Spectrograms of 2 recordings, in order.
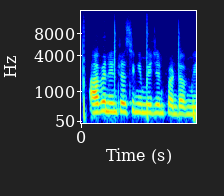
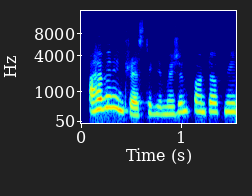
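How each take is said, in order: First: It is said quickly, in a flat, even tone. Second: It is said slowly, with a relaxed rising-falling tune. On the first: "But when I say it fast, ... it's a flat, boring tone" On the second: "I'll say the same thing in a relaxed way"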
